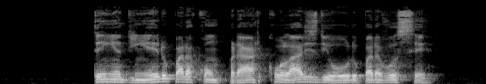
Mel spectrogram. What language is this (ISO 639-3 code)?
por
